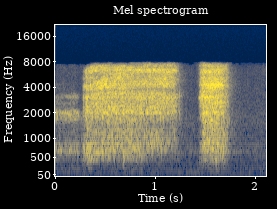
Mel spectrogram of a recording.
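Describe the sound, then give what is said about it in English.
A person blowing their nose: a loud, rushing blast held for about a second, then a shorter blast after a brief pause, with a third starting at the very end. No talk is heard. “One second, I need to blow my nose.”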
